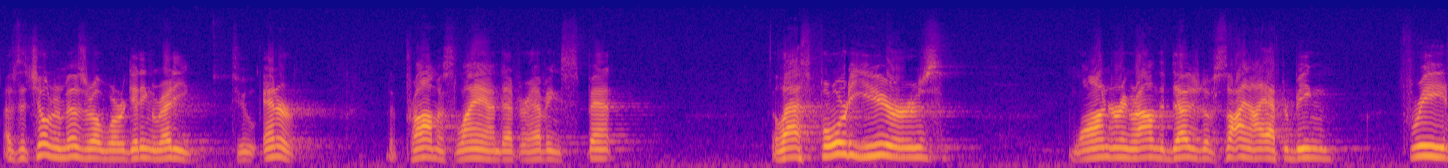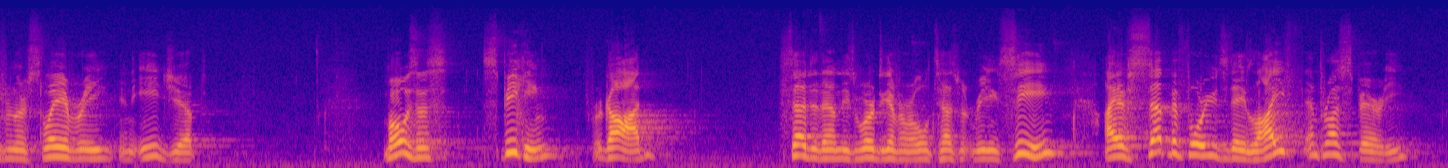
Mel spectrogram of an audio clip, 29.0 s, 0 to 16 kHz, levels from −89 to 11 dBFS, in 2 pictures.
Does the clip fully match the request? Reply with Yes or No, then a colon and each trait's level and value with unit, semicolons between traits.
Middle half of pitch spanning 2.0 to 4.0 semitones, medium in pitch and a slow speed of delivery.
Yes: average, 3.6 semitones; medium, 155 Hz; slow, 120 wpm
